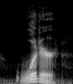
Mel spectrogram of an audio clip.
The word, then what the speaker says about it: water: Water ice, or as the locals say, water ice, like W-O-O-D-E-R.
